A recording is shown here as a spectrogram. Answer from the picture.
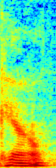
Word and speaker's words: Cannell: So yeah, I signed up with YouTube, with Sean Cannell. Rhymes with YouTube channel.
